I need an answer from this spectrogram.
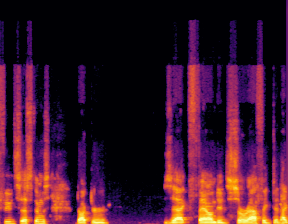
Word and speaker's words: Seraphic: Zach founded Seraphic. Did I pronounce that right?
